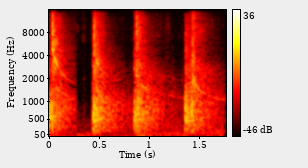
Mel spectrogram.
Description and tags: a set of ricochets that i separated from the other sounds i have. they work quite well for most types of bullets.
field-recording, fire, gun, impact, report, ricochet, rifle, target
